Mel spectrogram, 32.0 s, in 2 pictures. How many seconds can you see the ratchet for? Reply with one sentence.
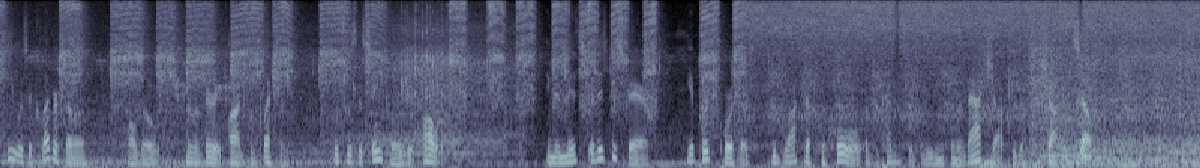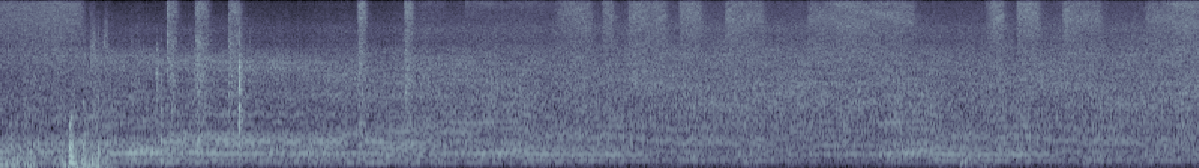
The ratchet can be heard for 6 seconds in total.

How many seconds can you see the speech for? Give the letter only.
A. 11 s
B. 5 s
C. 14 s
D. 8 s
C.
